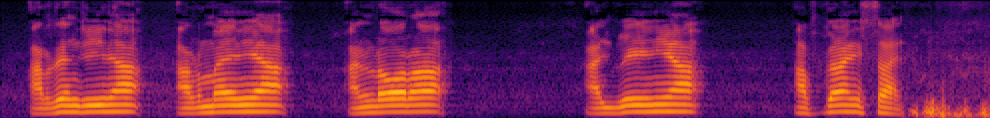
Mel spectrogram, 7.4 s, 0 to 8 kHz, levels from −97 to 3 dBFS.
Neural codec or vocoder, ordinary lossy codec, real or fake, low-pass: codec, 16 kHz, 8 kbps, FunCodec, trained on LibriTTS, 25 frames a second; none; fake; none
